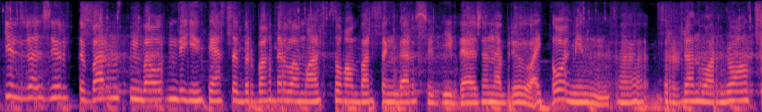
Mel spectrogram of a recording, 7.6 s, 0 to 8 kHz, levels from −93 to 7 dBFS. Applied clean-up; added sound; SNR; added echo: neural mask model RNNoise.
